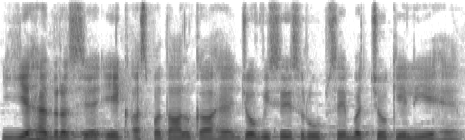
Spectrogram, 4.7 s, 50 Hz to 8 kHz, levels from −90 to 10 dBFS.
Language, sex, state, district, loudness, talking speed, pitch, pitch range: Hindi, male, Uttar Pradesh, Shamli, -20 LUFS, 180 wpm, 130 Hz, 120-140 Hz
